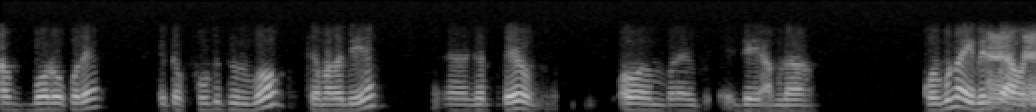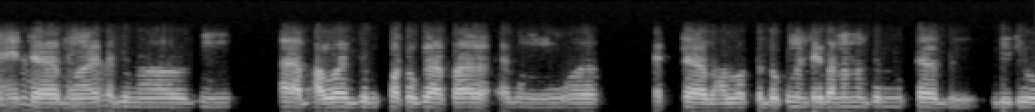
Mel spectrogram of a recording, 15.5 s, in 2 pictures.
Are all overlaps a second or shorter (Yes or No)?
No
